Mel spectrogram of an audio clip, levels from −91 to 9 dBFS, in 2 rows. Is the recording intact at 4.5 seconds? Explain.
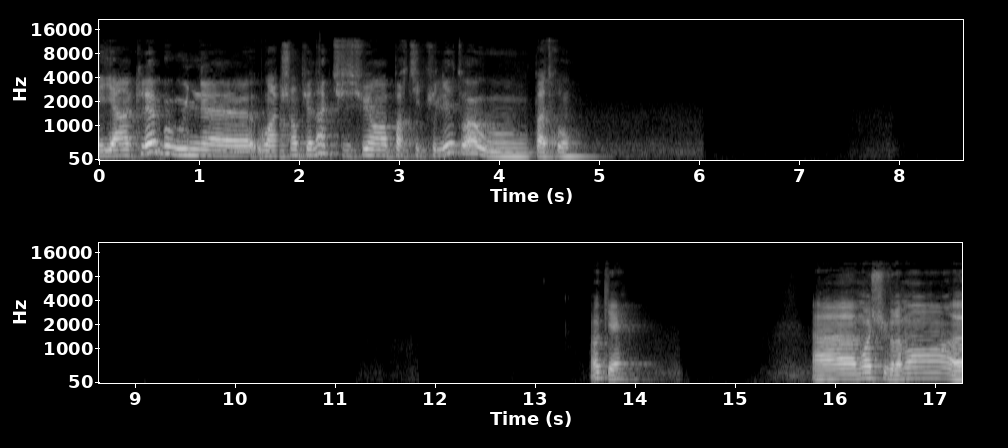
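Yes, the speech at 4.5 seconds is intact, with no dropout, glitch or other fault there, only the ordinary sound of the Opus call path, whose audio extends up to about 12 kHz.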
